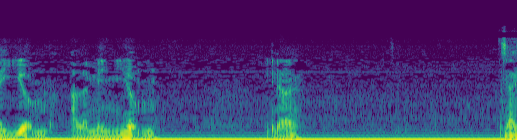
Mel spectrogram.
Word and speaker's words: aluminium: sounds a bit odd so naturally the stress is different they say aluminum which sounds a bit more English um as opposed to aluminum which sounds a bit funny but anyway the discoverer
